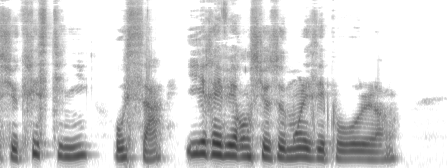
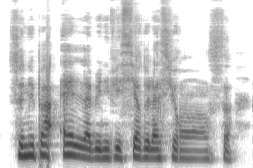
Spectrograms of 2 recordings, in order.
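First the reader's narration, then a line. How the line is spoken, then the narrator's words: Male sneering laugh. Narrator (French): ricana-t-il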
